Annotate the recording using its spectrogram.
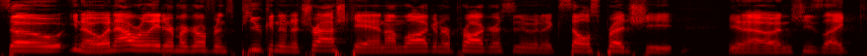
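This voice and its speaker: Young male stand-up comic, high voice, brash crude crowd banter. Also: steady tone, fairly quick, bright, forceful tone, clear, resonant tone. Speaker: stand-up comedian. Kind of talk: stand-up comedy set.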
